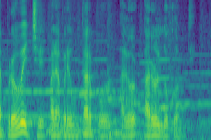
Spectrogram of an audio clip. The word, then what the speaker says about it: Conti: Empezó como groseramente a equivocarse con el nombre de Conti, Corti, Kirki, Corki. Decía, ya, para, ¿cómo quiere que pida por alguien que ni siquiera se pronuncia bien su nombre?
